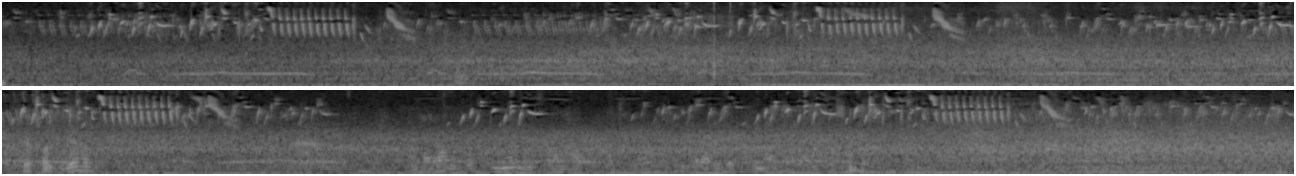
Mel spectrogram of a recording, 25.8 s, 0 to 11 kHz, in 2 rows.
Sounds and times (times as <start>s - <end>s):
Speech: 13.1s - 13.9s, 17.0s - 21.7s.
